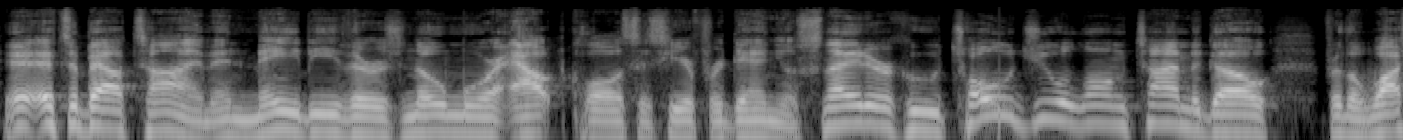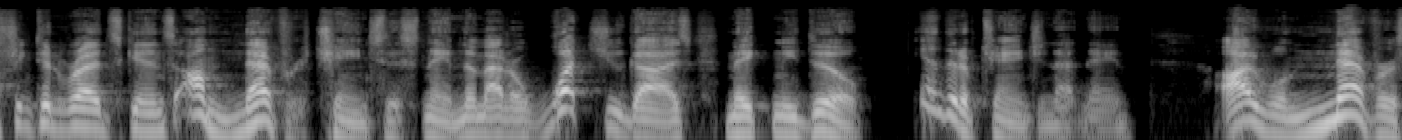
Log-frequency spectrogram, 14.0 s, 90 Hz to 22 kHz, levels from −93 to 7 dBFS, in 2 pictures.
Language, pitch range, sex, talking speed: English, 125-190 Hz, male, 200 wpm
